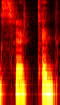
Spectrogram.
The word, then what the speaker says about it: sırtıq: See how I'm pronouncing sırtıq? I'm not saying that. I'm saying sırtıq, sırtıq, sırtıq. Is like r, h. You can go between those.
